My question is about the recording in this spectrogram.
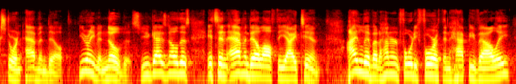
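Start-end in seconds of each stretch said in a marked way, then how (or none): none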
